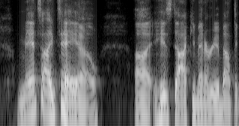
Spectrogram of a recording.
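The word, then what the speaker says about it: Manti Te'o: has released the trailer i always want to call monte like the fish monte teow i would say his first name wrong i feel like even saying it right there didn't sound manti because mantis the fish we'll go with manti manti teo uh his documentary about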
